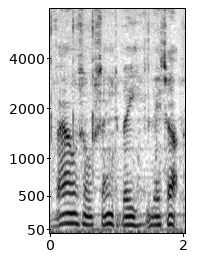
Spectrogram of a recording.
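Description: A man's voice: mid-range voice, fairly even intonation, a little slow, noisy background. A man, casually narrating as he inspects an old radio in his workshop, thinking aloud with frequent ums and hesitations. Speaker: radio restorer. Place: cluttered home workshop, indoors.

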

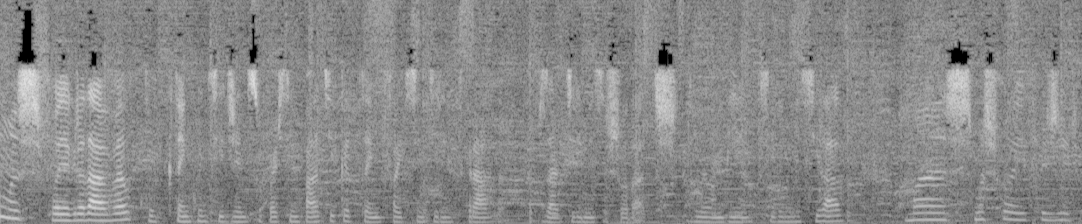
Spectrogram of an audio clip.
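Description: Young Portuguese woman over clear music. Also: medium pitch. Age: young adult. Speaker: student. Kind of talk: spontaneous vox pop answer.

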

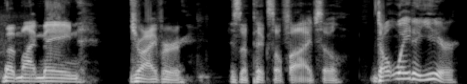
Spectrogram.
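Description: A man's voice: fairly low pitch, wildly swooping pitch, unhurried, a bit bright, dry recording. Casual, chuckling male podcast host, dry sound. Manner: jokey, chuckles often. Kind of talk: casual interview chat.

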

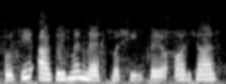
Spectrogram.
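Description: A woman's voice: mid-range voice, unhurried, warm tone, highs cut off. A woman, giving a casual, chatty voice-over for a daily vlog. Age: 20s. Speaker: vlogger. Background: faint music.

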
